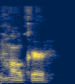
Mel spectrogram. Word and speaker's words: Holker: Yeah, yeah, a Dallin Holker, H-O-L-K-E-R. – H-O-L-K.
